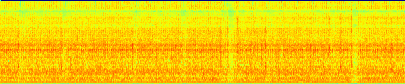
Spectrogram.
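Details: Hyundai with noise from the engine blamed on a faulty alternator pulley. Steady idle with a loose, uneven rattling tick over it, not locked to firing.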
